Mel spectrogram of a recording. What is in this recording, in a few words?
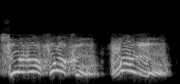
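Italian on fire mood med, speech; War Thunder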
